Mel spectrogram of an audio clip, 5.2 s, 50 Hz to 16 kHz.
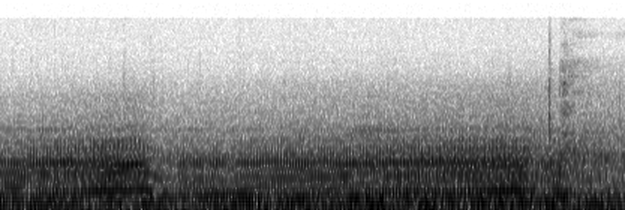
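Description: A BMW 440i with xDrive accelerating hard in manual mode, its engine note climbing steadily through the gears with a short dip at a shift and a second shift near the end, loud and continuous with no talking.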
